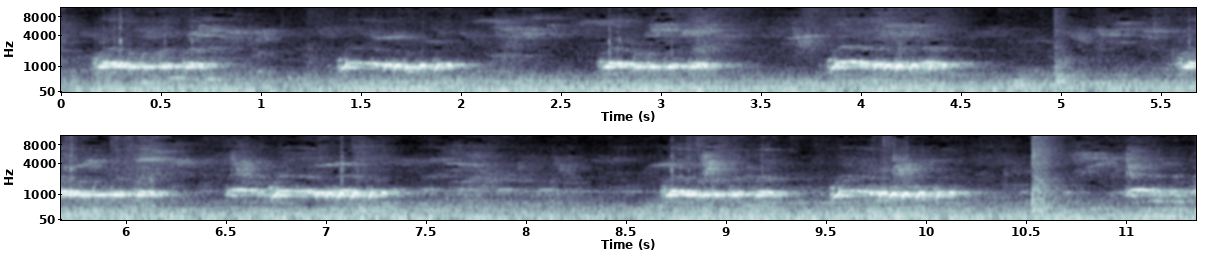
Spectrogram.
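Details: A duet between two local-type zebra doves in manggung song. Short burred, purring coo phrases follow one another about every one to two seconds, sometimes in close pairs, over low constant background noise.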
